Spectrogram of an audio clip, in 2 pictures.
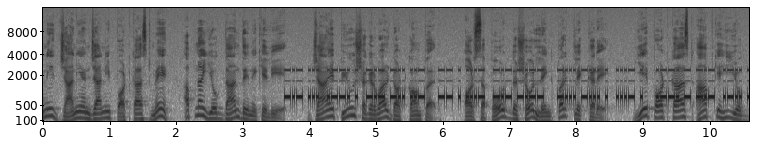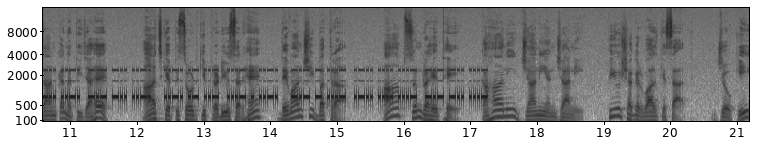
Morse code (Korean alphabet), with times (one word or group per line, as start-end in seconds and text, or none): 3.6-5.7 여자의
5.9-7.5 말에
7.7-9.0 따라
9.2-12.2 정근은
12.4-14.1 뇌란
14.3-17.3 얼굴을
